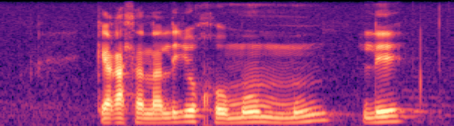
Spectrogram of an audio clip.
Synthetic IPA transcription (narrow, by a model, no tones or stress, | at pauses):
kʼɪɣaɬanalɪt͡ʃɪk͡xʰomom̩mu | lɪ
